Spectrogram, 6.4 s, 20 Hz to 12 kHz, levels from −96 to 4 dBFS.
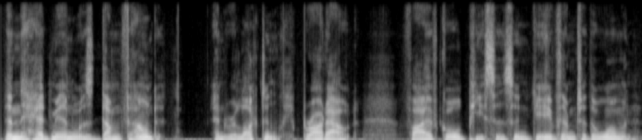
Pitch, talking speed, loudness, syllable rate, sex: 105 Hz, 170 wpm, -19 LUFS, 4.9 syllables/s, male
